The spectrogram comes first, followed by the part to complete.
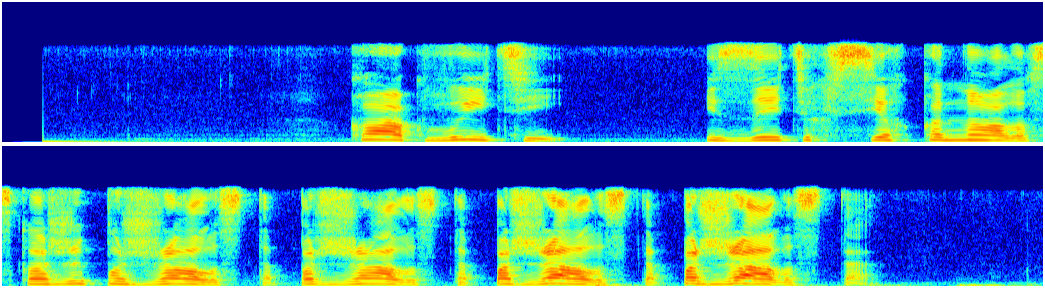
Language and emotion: Russian, angry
